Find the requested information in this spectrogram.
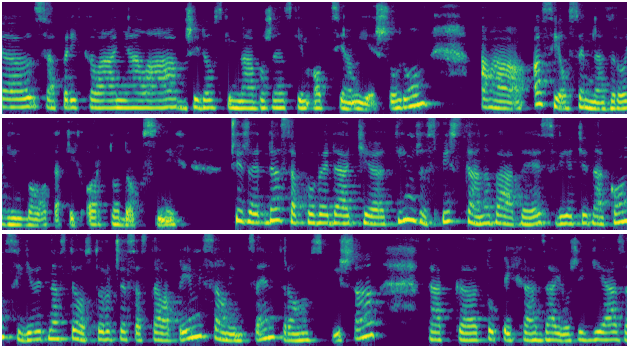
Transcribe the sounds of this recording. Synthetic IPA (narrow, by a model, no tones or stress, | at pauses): sapɾiklaːɲalaɡʒid̪ɔʊskiːmnaːbɔʒɛnskiːmʔɔp̚t͡sɪamjɛ̰ʃuɾunaʔasiɔsɛmnaːzɾɔɟiːnbɔlɔt̪akiːɣɔ̰ɾt̪ɔd̪ɔ̰ksniːx | t͡ʃiʒɛd̪aːsapɔʋɛd̪act̪iːmʒɛspiʃskaːnɔʋaːʋɛzʋɪɛcɛnakɔnt͡siɟɛʋɛt̪naːst̪ɛɦɔst̪ɔɾɔt͡ʃɪasast̪alapɾɪɛmisɛlnimt͡sɛnt̪ɾɔmspiʃat̪akt̪upɾixaːd͡zajuːʒiɟɪaz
